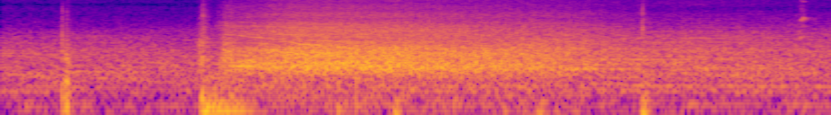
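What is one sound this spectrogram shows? A crowd cheers loudly and then dies down.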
